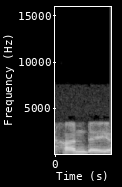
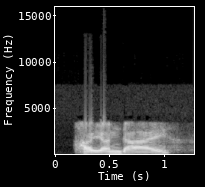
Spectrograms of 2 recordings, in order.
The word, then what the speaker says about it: Hyundai: And thank you for pronouncing it Hyundai. It rhymes with Sunday. – Well, how do some people pronounce it? – Hyundai, I've heard.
